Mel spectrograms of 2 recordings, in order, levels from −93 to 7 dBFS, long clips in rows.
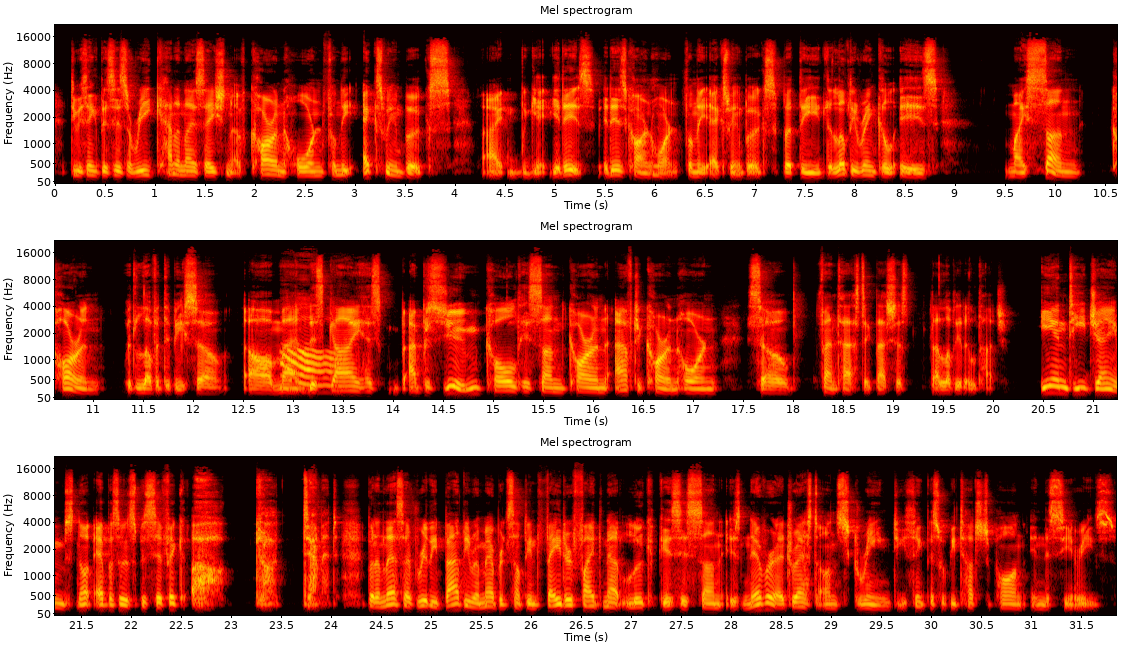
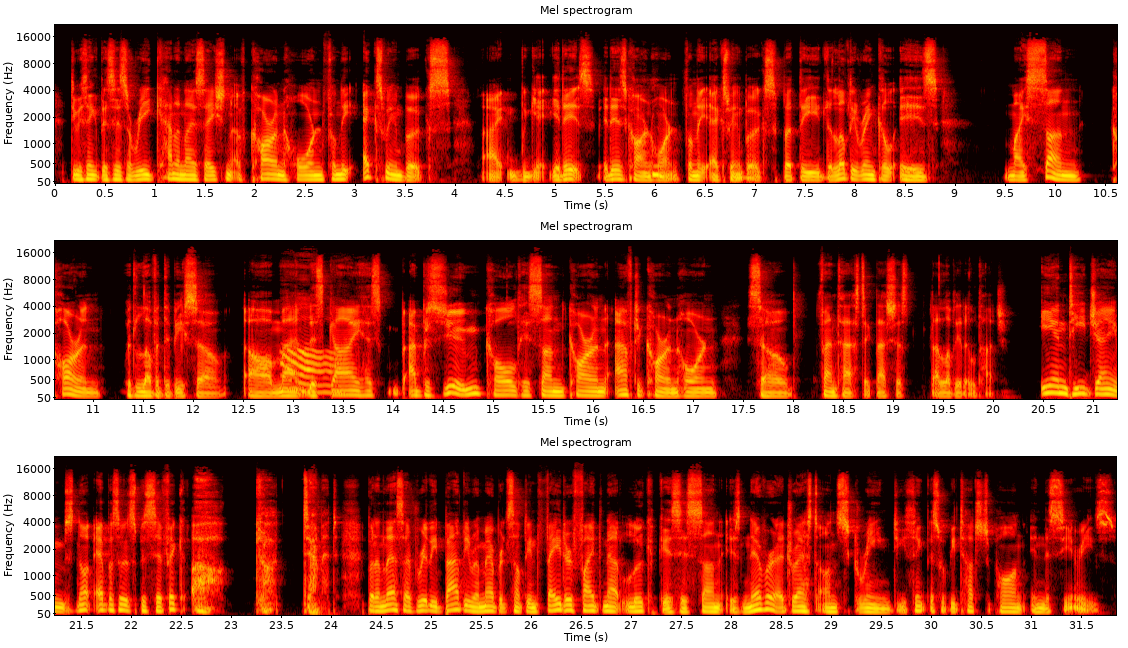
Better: second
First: thin; somewhat; fading below 300 Hz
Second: none

